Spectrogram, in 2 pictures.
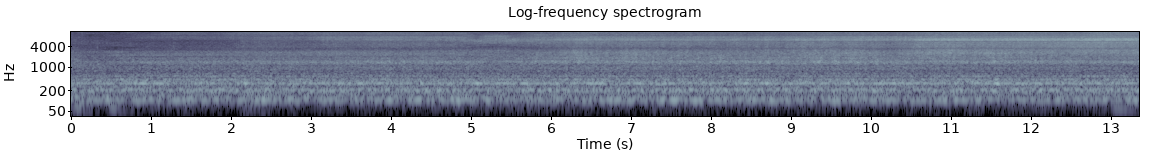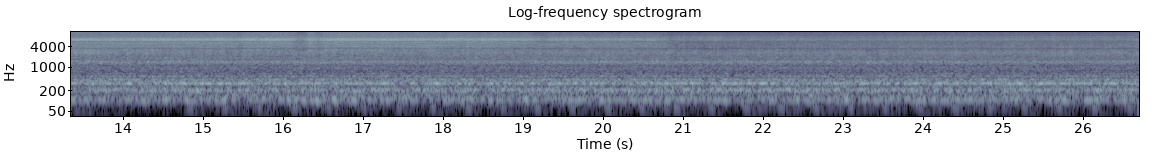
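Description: Hot air rework station blowing a steady hiss of air with its airflow turned up, heating a BGA chip to reflow its solder balls. The hiss slowly grows louder, and a higher hissing tone joins it for about ten seconds in the middle.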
